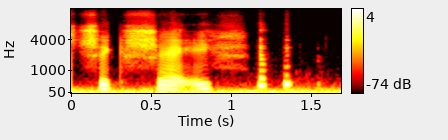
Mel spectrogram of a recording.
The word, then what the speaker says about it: Chickasha: So for Grady County, the county seat is in Chickasha, and just look it up, Chickasha, and yes, it is Chickasha. I've heard varying pronunciations of that town.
